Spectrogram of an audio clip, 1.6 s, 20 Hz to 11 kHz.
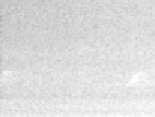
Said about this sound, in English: It's a wet and slightly windy morning on the outskirts of Bristol. We're about, I don't know, maybe 20-minute walk from our house. Oh, the rain's just coming down a little harder.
